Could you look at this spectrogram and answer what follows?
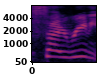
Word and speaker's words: Cyrene: It is Sirene. I just It's like a Hades 2 Seline situation o all over again. That must be like a like the actual Greek pronunciation or something. They they say it with with the extra syllable there.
